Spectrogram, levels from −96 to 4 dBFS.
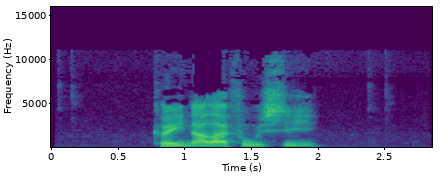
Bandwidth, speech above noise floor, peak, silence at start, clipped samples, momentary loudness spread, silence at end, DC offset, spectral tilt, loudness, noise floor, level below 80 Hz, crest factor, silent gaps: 11.5 kHz; 49 dB; -2 dBFS; 0.8 s; under 0.1%; 19 LU; 0.85 s; under 0.1%; -3.5 dB/octave; -20 LUFS; -69 dBFS; -64 dBFS; 22 dB; none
